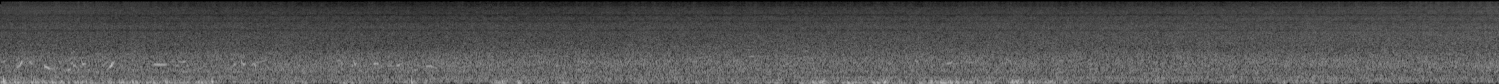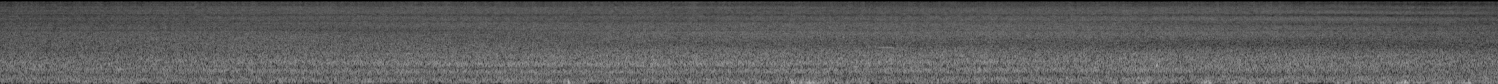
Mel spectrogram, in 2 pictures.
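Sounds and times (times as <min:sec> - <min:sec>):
flowing water rushing: 0:00.0 - 0:29.9.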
